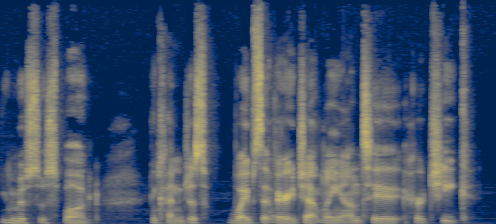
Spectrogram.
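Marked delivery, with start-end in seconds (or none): 0.0-0.9 low rumbling voice from the chest. Voicing a character who speaks after the makeup is applied: low rumbling voice. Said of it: "a low rumble from Thorbeer who goes".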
